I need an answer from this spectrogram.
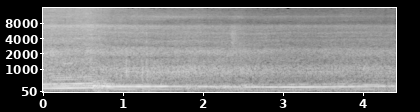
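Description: Porsche 911's flat-six engine accelerating past, its note climbing and then changing gear about 0.7 s in. It then holds a steady, slightly falling drone as the car pulls away down the street.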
